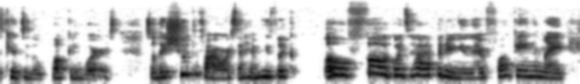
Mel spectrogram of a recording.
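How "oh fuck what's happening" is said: high, loud startled cry; startled yelp. Acted. Homeless man woken by fireworks shot at him, panicked high yelp. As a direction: jolt awake in a panic.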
